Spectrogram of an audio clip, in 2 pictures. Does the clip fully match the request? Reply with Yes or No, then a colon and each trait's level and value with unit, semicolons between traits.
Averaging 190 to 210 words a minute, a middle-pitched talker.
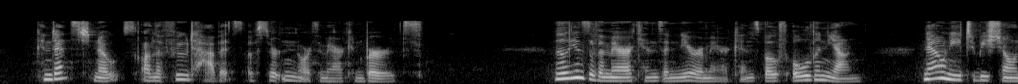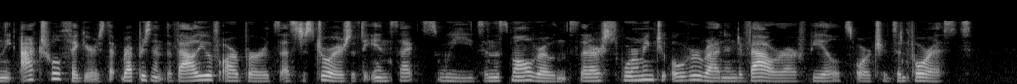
No: average, 170 wpm; medium, 165 Hz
